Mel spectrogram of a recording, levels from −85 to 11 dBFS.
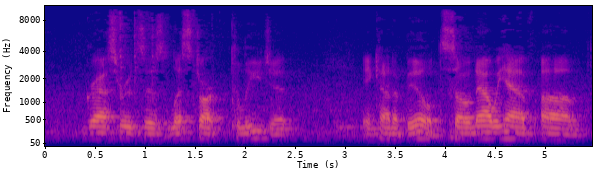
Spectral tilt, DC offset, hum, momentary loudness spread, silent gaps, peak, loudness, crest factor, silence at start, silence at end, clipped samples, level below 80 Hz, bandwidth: -4 dB/octave; under 0.1%; none; 15 LU; none; -16 dBFS; -34 LUFS; 18 dB; 0 s; 0 s; under 0.1%; -86 dBFS; 10.5 kHz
